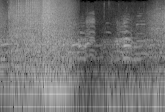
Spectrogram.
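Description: Canada geese honking during a fall hunt in New York, with one loud, close honk followed by fainter honks in the background.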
